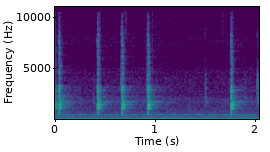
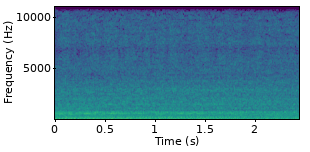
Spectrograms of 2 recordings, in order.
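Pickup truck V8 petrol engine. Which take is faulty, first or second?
second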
